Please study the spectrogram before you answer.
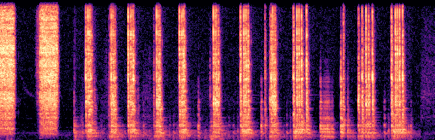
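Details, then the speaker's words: Car's clutch pedal stroked with the engine off, outdoors in wind: a dry rasping creak on every stroke, about a dozen in five seconds. Clutch cable binding; owner suspects it needs looping, replacing or adjusting. Looping didn't help, and the cable seems crooked. "But I want to find that cable right there. Maybe I can show you the sound that is annoying me."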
